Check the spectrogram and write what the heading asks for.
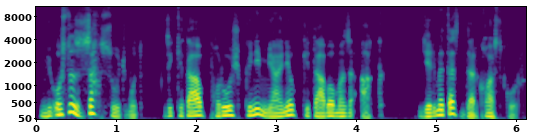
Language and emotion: Kashmiri, surprised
